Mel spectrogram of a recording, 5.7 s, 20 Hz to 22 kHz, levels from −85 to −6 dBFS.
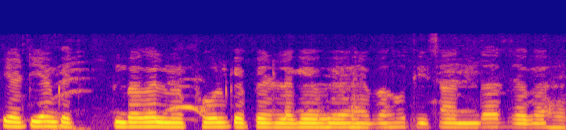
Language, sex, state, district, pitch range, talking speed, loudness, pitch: Hindi, male, Bihar, Katihar, 120-135 Hz, 160 wpm, -14 LUFS, 125 Hz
